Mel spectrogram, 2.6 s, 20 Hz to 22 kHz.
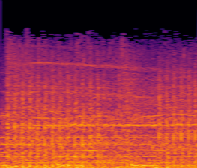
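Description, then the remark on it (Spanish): Rapid, sustained gunfire rattles on without pause, loud and dense, like automatic weapons firing in overlapping bursts amid a noisy, chaotic background, as soldiers, paramilitaries and snipers open fire on about 5,000 protesters in a plaza. “Y entonces empiezan los primeros disparos.”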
